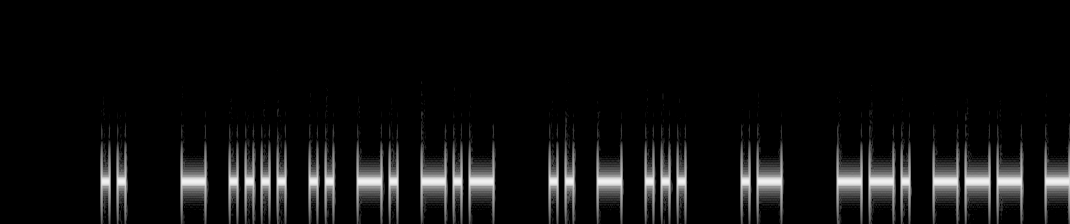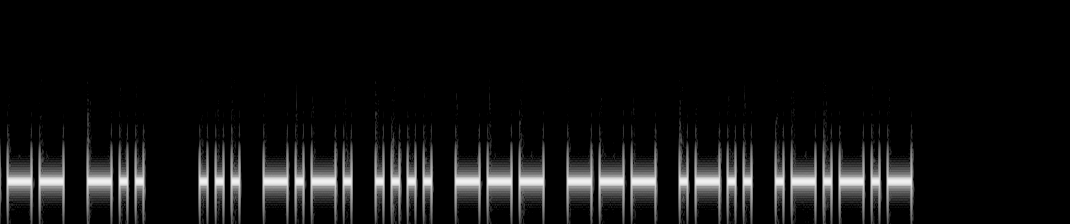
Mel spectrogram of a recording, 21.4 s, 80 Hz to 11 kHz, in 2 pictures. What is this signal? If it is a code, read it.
Morse code, heard as a keyed tone, about 15 wpm, 700 Hz. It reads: I THINK ITS A GOOD SCHOOL.
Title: Sentences from Top 1000 Words - Review Part 1 - 15wpm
